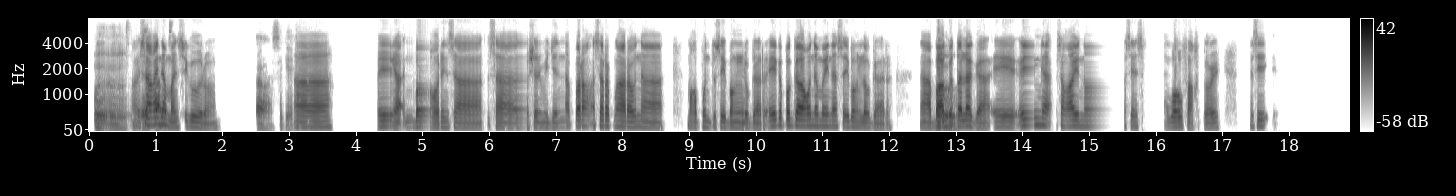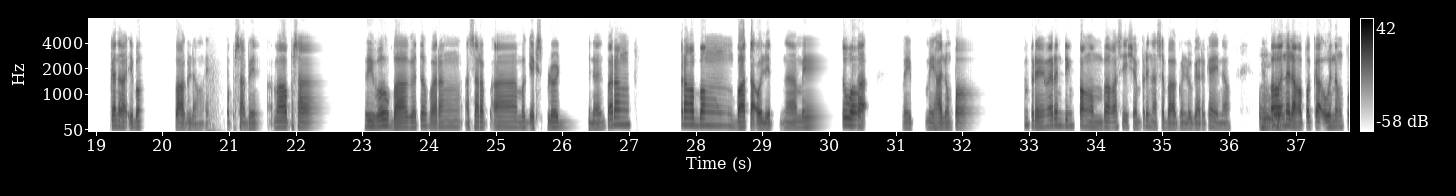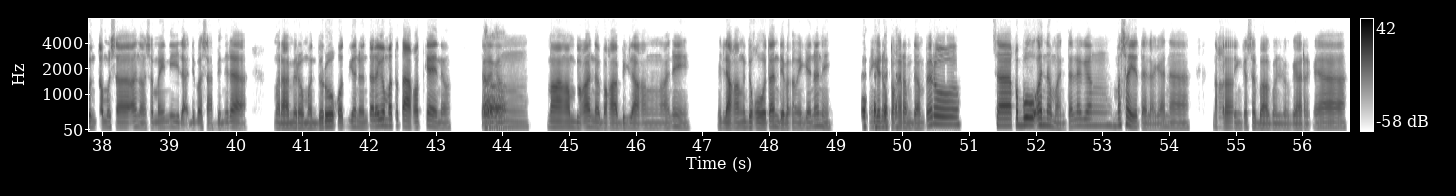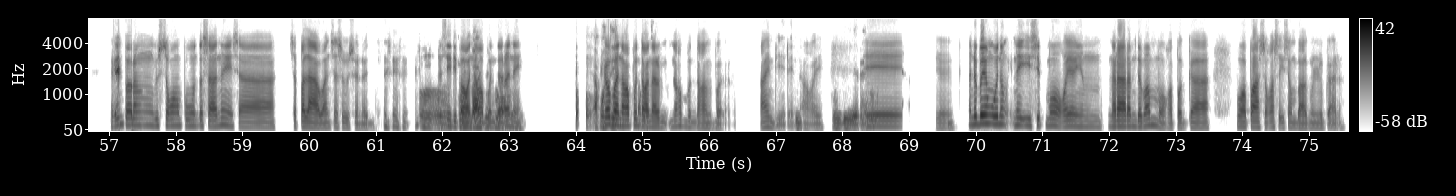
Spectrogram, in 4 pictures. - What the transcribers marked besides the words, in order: static; distorted speech; unintelligible speech; laugh; chuckle; chuckle; other background noise
- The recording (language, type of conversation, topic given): Filipino, unstructured, Ano ang pakiramdam mo kapag nakakarating ka sa bagong lugar?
